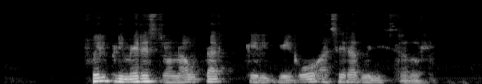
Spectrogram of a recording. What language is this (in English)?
Spanish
